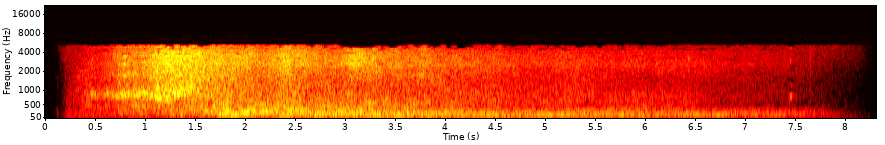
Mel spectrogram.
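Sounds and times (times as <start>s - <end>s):
jet aircraft flying by: 0.2s - 8.1s.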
